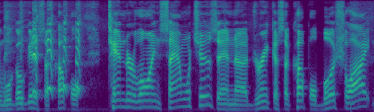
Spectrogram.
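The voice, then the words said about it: Exaggerated Midwestern accent. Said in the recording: “I can do an accent ... my Midwest accent”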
